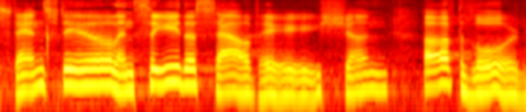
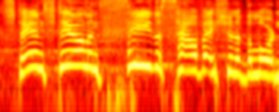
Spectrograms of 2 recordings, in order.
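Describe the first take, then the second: First: Very slow, low and hushed proclamation; solemn declaration. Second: Higher, louder proclaiming cry; Moses crying out. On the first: Moses telling the people to stand still, slow solemn hush. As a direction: draw it out with calm faith. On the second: Moses crying out to the people at the sea, loud ringing proclamation. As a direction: ring it out in triumph. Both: Retold or imitated. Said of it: "Moses cried".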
